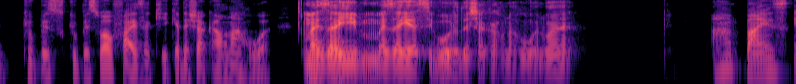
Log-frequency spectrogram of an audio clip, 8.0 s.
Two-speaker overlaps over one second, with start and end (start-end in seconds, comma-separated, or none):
none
